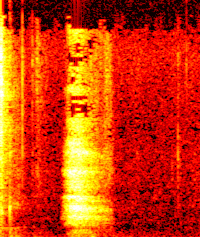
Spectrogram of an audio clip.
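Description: A woman's single audible breath, about half a second long, just after a small mouth click.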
